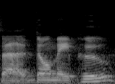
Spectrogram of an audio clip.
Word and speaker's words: Dans ma peau: I think it is pronounced Dans Ma Peau, or In My Skin.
